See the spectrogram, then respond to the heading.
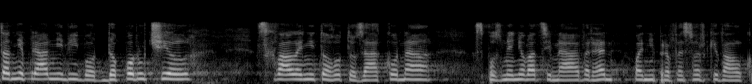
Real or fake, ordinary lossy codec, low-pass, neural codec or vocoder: fake; MP3, 96 kbps; 7.2 kHz; codec, 16 kHz, 4 kbps, FunCodec, trained on LibriTTS, 50 frames a second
